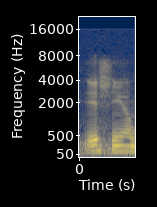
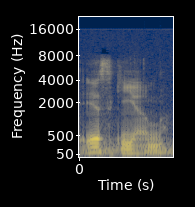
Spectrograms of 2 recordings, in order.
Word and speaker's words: ischium: then this lower posterior portion is called the ischium or the ischium it's i-s-c-h-i-u-m-c-h usually in latin is pronounced with a k sound all right so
